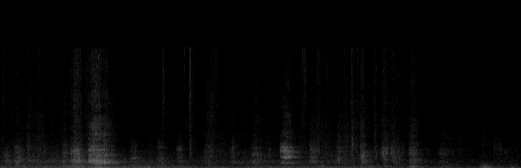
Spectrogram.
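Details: Rottweilers at play: a large male and a much smaller female play hard, and she backs into him and smacks him with her paw. Quiet, rapid, breathy panting runs through the clip, broken by a few louder, harsher bursts.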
